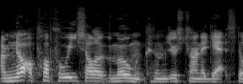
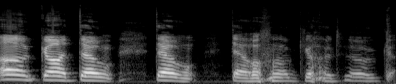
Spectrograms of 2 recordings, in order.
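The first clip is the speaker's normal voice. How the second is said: very loud, overwhelmed, choked up, close to tears; 3 semitones higher, 9 dB louder than usual. Speaker trying to say thank you, overcome: choking up, near tears. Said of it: "I can't say thank you because I'm gonna cry".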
